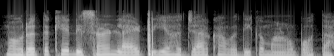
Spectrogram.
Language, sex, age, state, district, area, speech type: Sindhi, female, 18-30, Gujarat, Surat, urban, read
